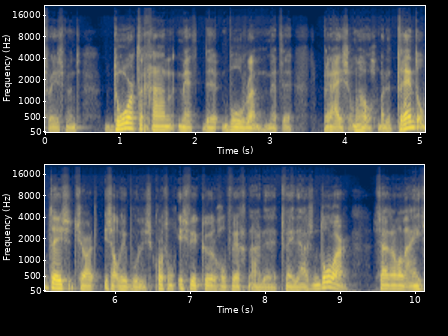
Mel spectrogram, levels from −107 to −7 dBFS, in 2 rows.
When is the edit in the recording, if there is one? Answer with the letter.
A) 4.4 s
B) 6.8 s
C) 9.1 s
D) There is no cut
B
